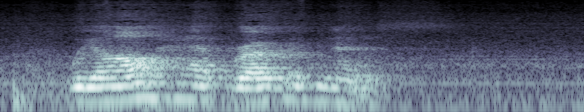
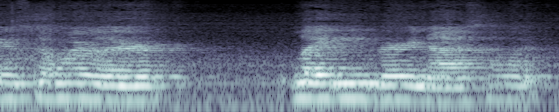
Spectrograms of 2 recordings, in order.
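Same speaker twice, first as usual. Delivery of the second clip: ordinary talk, nothing marked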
